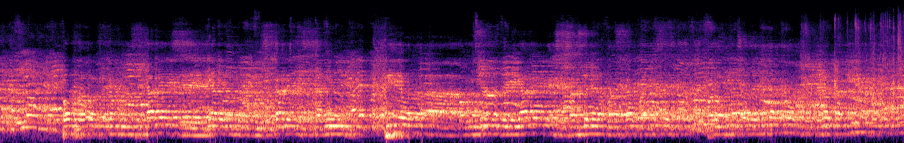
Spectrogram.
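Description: A man speaks into a microphone in a low, steady voice.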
